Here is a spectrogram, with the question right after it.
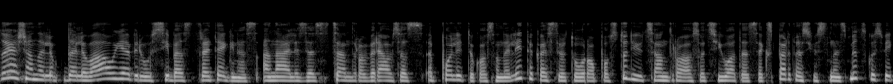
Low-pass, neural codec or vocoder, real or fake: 7.2 kHz; none; real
